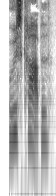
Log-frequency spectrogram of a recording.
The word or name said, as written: skrab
